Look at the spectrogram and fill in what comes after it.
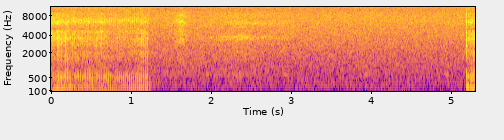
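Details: A sleeping bulldog snores: one loud, rough, rattling snore fills the first second, then quiet breathing follows, and another harsh snore begins at the very end.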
